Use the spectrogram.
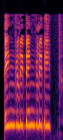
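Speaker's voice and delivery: very high, chirpy electronic-assistant squeak; cheerful gadget voice. A narrator's reading. Bedside gadget waking its groggy owner, very high and cheerful. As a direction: sing out a high, cheery alert. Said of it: "said a cheerful voice".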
